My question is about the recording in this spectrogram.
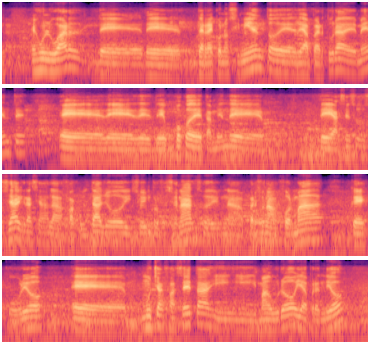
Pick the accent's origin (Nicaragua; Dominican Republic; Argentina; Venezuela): Argentina; defender los derechos que tenemos como argentinos de poder estudiar de manera gratuita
